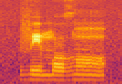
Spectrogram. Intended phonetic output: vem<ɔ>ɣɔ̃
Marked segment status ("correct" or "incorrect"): correct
